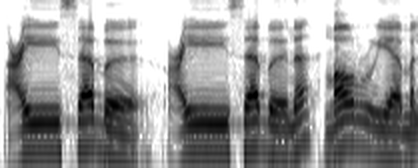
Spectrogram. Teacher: را موٹی پڑی جائے گی کیونکہ را ساکن ہے اور اس سے پہلے والے حرف کے اوپر زبر ہے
